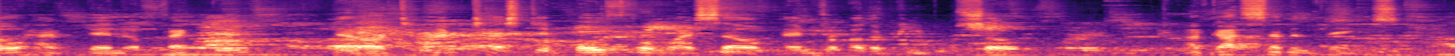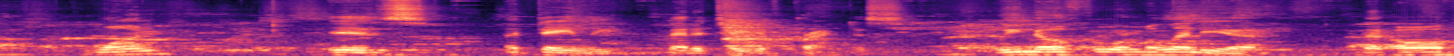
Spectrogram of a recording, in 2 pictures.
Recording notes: We apologize for the background noise.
